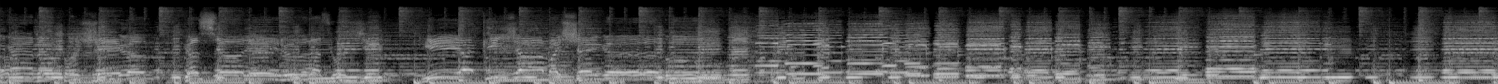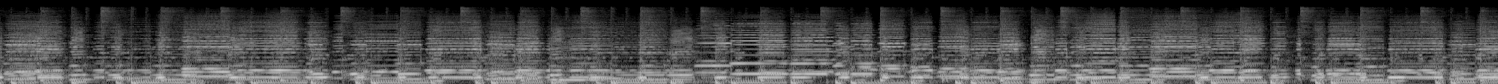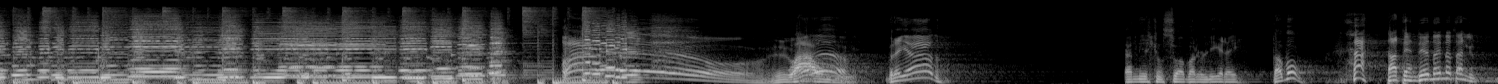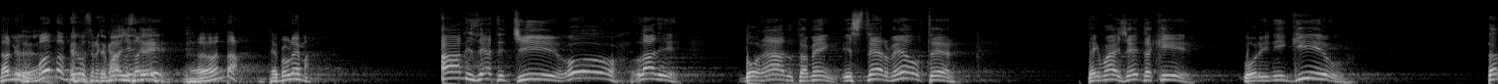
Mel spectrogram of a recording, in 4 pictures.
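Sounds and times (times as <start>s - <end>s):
percussion beat: 0.0s - 36.4s
electronic keyboard: 0.0s - 36.6s
accordion band music: 0.0s - 37.0s, 45.0s - 46.8s.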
